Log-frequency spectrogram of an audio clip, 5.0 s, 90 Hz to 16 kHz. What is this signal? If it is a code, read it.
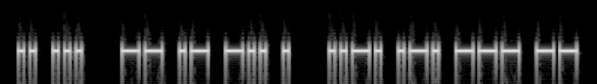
Morse code, heard as a keyed tone, about 25 wpm, 700 Hz. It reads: IS MADE FROM
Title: Sentences from Top 1000 Words - Review Part 6 - 25wpm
